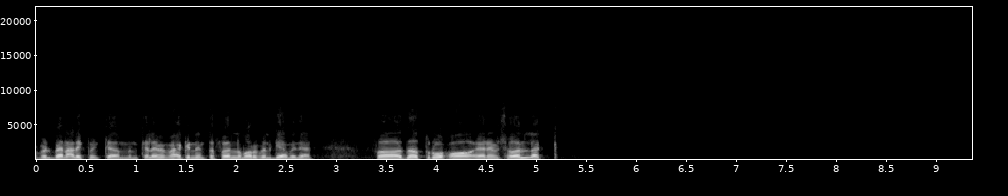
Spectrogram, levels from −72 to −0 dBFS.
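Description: Throughout the speech, Opus voice compression in its SILK mode is plainly audible: coarse excitation coding makes the voice hoarse and faintly robotic, which fits a low bitrate near 12 kbps. A spectrogram shows a hard ceiling at 8 kHz and blurred, grainy harmonics below it.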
